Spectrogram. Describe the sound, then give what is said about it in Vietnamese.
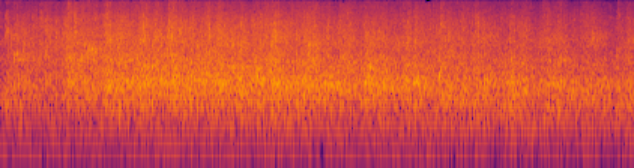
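An audience of Buddhist followers applauds steadily, a dense, even roar of many hands clapping at once that holds loud and unbroken throughout, with no voices rising above it. “và tràn vỗ tay của các quý phật tử đó thể hiện cái tính cam kết”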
